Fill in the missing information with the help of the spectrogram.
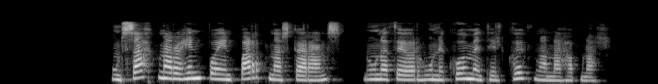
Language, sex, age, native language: Icelandic, female, 30-39, Icelandic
